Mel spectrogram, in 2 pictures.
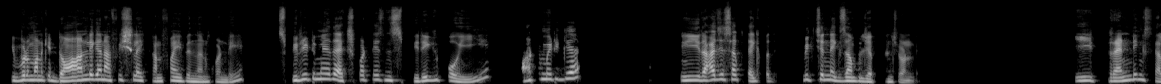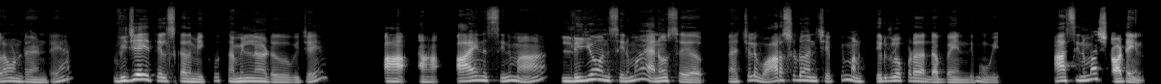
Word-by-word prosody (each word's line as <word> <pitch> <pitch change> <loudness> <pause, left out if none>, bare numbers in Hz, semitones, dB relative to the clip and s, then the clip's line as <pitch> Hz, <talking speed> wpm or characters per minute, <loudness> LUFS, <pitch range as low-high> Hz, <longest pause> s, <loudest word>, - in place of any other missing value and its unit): ఇప్పుడు 200 +4 +2
మనకి 195 -2 -1
డాన్‌లీ 195 +8 +6
గాని 210 - +4
అఫిశియల్ 200 0 +2
అయి, 185 - -8
కన్ఫార్మ్ 160 +5 -1
అయిపోయింది 140 -6 -1
అనుకోండి. 120 +3 -6 0.5
'స్పిరిట్' 220 +6 -1
మీద 245 - -1
ఎక్స్‌పెక్టేషన్ 210 0 -4 0.2
పెరిగిపోయి 160 - -2 0.5
ఆటోమేటిక్‌గా 245 +5 -1 1.1
ఈ - - +3
'రాజసాబ్‌'కి 225 +3 +2
తగ్గిపోతుంది. 150 0 -7 0.2
మీకు 215 -4 -5
చిన్న 215 -2 +1
ఎగ్జాంపుల్ 160 -3 +1
చెప్తాను 125 0 -6
చూడండి. 95 -4 -8 1.7
ఈ - - +2 0.2
ట్రెండింగ్స్ 190 +7 +2
ఎలా 135 +3 -1
ఉంటాయంటే, 115 -3 -5 0.6
విజయ్ 225 +7 +7
తెలుసు 155 -2 0
కదా! 135 - +1
మీకు 115 +8 -8
తమిళనాడు 140 -3 0 0.2
విజయ్. 115 +3 -5 0.7
ఆ! - - +8 0.3
ఆ! - - -1 0.4
ఆయన 180 +4 +5
సినిమా 165 +1 0 0.5
'లియో' 180 +8 +3
అనే 180 -4 0
సినిమా 155 +9 -2
అనౌన్స్ 165 +2 0 0.5
యాక్చువలి 185 +10 -4
'వారసుడు' 195 +2 +2
అని 165 -2 -1
చెప్పి 130 +9 -9
మన 155 - 0 0.2
తెలుగులో 160 +4 0
కూడా 150 -2 +1
డబ్ 115 0 -1
అయ్యింది 105 -1 -5
మూవీ. 110 -2 -8 0.6
ఆ - - +12
సినిమా 190 +7 +2
స్టార్ట్ 130 0 +6
అయింది. 100 - -4
165 Hz, 140 wpm, -24 LUFS, 135-200 Hz, 1.7 s, ఆ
